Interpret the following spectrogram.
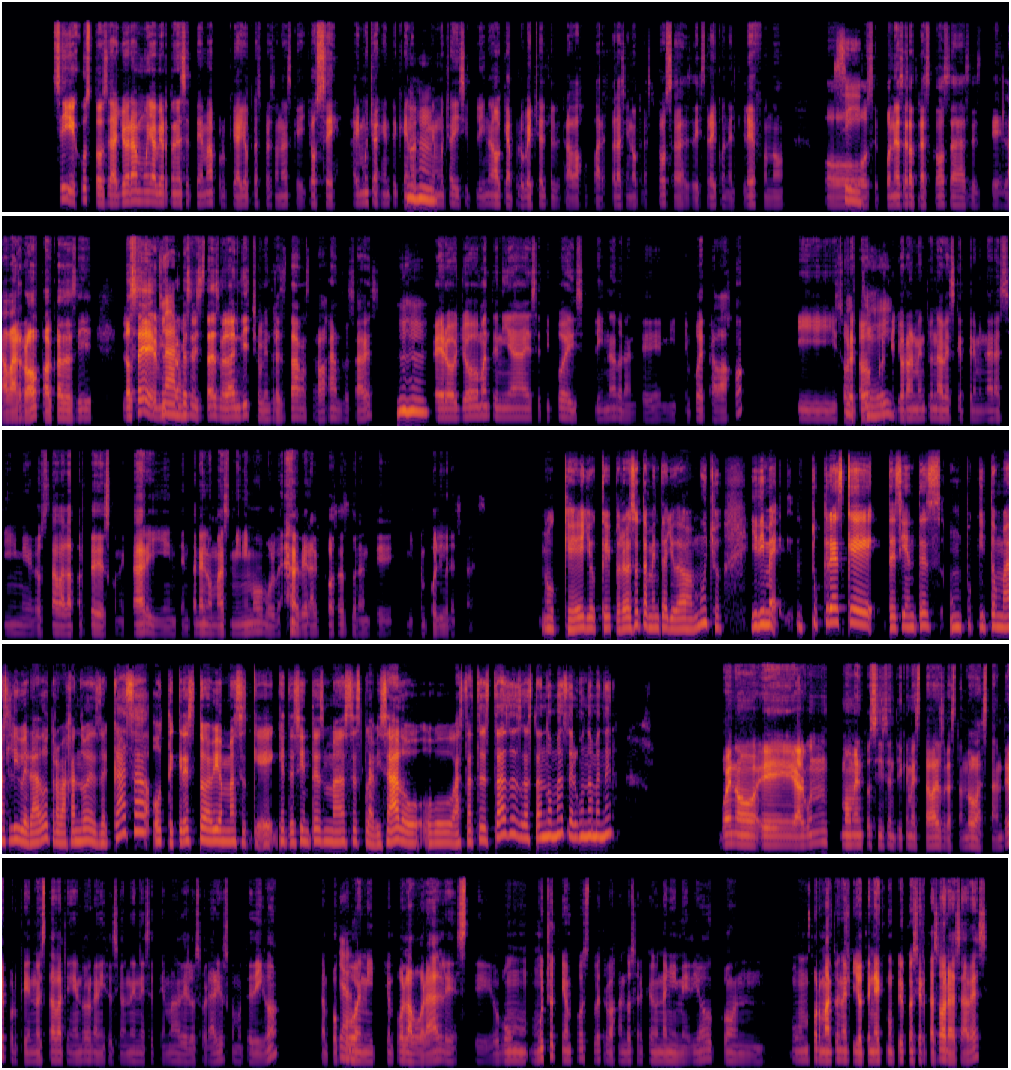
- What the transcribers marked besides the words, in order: laughing while speaking: "volver a ver"
- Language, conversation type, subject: Spanish, podcast, ¿Qué opinas del teletrabajo frente al trabajo en la oficina?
